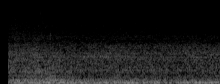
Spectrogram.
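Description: Steady low background rumble with a faint, even hum, unchanging and without speech.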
